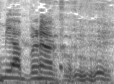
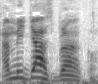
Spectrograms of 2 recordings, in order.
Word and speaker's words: M. Dias Branco: Eu disse Mias Branco. Alô, Ivan Júnior, veja a pronúncia certa do grupo. Alô, seu Rafael. Veja a pronúncia certa do grupo M. Dias Branco, como é? M. Dias Branco.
